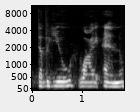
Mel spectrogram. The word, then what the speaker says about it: Wyn: So today's rune is the rune Wyn, W-Y-N, Wyn, in the Anglo-Saxon Futhark, and it is called Wunjo.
